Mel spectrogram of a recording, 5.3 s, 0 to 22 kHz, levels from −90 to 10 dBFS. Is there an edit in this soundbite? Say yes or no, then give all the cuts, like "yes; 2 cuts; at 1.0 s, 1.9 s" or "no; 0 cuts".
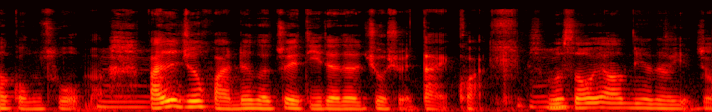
yes; 1 cut; at 3.9 s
